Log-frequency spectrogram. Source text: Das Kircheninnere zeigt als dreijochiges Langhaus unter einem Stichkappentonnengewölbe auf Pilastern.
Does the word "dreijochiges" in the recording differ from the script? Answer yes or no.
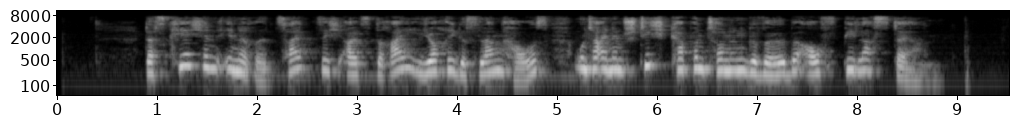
no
